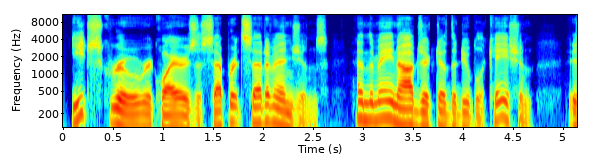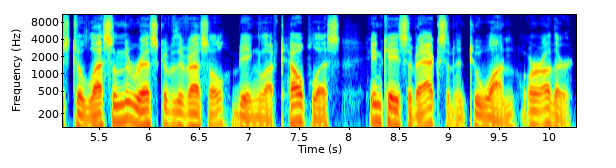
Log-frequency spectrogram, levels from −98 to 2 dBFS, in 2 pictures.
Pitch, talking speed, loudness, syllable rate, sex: 105 Hz, 200 wpm, -20 LUFS, 5.7 syllables/s, male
